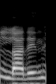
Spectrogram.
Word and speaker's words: Lorraine: लॉरेन भी बोलते हैं, लॉरेन। ठीक है, प्रोनाउंसिएशन मैटर्स अ लॉट, तो सही प्रोनाउंसिएशन लॉरेन है यहाँ पर गूगल बाबा के हिसाब से। ठीक है, हमारा आई गेस ब्रिटिश या फिर अमेरिकन एक्सेंट है जिसमें लॉरेन बोलते हैं।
